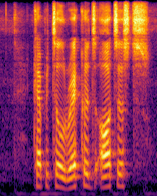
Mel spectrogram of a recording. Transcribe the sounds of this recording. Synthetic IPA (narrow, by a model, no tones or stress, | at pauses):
kʰapɪtʰəlˠɹɛkʰɔdzɑːtɪsts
